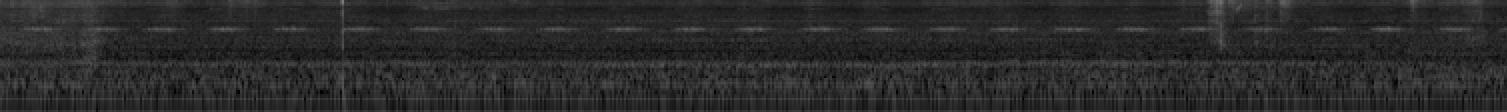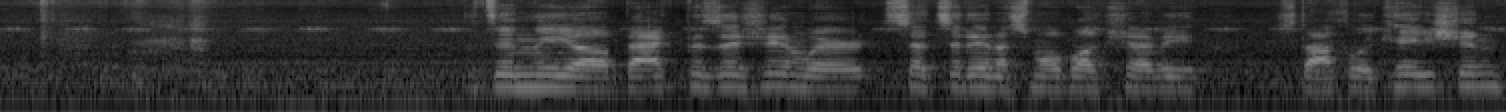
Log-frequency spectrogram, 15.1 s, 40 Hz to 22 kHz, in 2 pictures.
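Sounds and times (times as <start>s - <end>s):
cricket chirping: 0.0s - 15.0s.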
